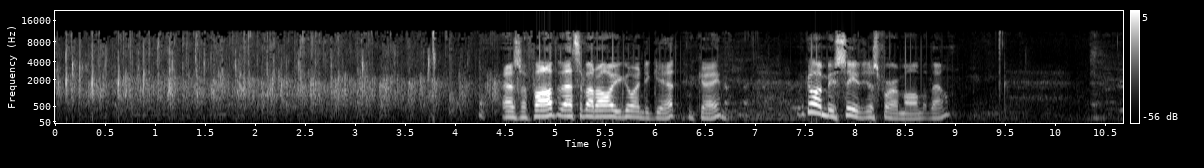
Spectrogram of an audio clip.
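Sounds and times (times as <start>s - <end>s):
audience applause in a room full of people: 0.0s - 5.5s
speech: 4.5s - 6.8s, 7.4s - 9.0s.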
